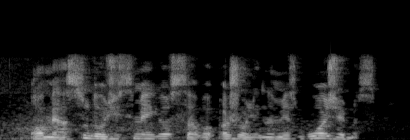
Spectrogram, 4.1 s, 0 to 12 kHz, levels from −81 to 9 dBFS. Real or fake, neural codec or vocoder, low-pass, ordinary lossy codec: real; none; 7.2 kHz; AAC, 64 kbps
